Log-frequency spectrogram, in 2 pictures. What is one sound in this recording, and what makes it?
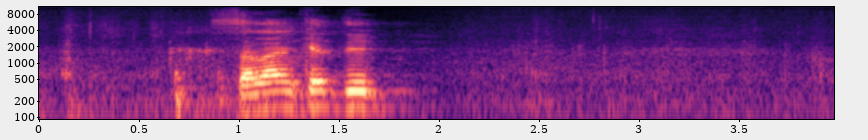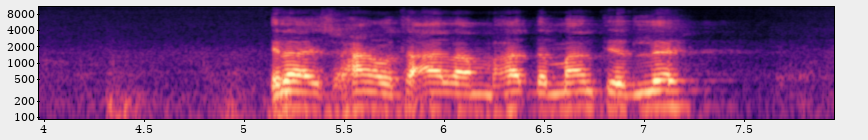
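A middle-aged man speaks formally into a microphone over a loudspeaker, with pauses.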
